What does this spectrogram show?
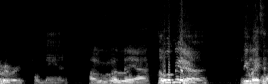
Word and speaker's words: Haumea: So there is a dwarf planet in our solar system called Pronounce it. Haumea. Haumea River. Oh man. Haumea.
